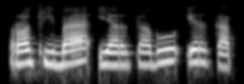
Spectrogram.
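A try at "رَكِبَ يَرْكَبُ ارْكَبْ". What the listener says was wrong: Ahsan. Lanjut.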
